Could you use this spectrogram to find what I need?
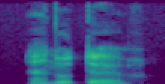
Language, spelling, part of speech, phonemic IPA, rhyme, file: French, auteur, noun, /o.tœʁ/, -œʁ, Fr-auteur.ogg
- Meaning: 1. author 2. composer, artist 3. inventor (of discovery); perpetrator (of crime); leader (of rebellion etc.)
